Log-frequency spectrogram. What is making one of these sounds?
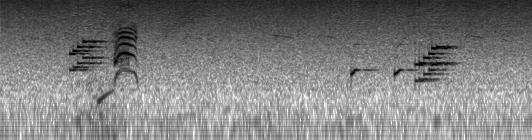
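Short chiming blips play in quick runs.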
